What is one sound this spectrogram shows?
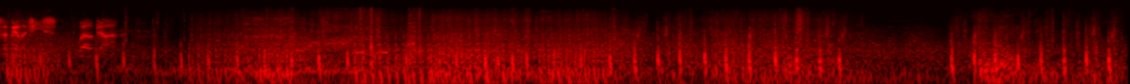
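Gunshots crack in rapid bursts, near and far.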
